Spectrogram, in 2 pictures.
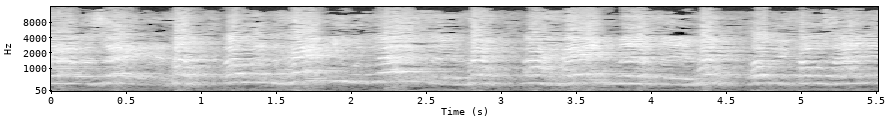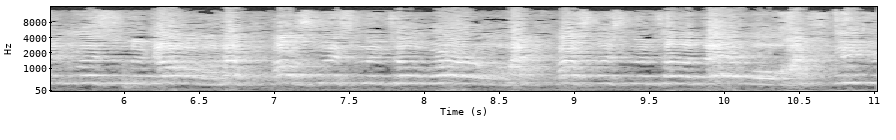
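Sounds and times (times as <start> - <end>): man preaching in a shout: 0.0 - 11.0.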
